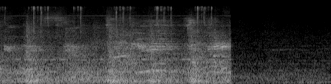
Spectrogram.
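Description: Running footsteps thud on a treadmill belt.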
